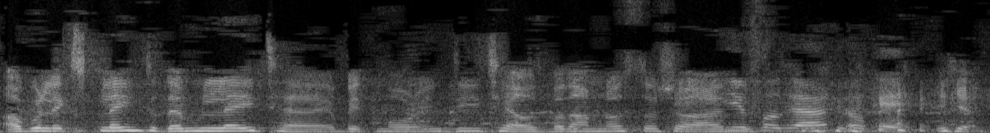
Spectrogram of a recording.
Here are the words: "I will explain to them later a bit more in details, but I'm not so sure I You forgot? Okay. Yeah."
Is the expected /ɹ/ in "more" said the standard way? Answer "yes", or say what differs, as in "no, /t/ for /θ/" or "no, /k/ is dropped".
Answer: yes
